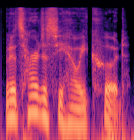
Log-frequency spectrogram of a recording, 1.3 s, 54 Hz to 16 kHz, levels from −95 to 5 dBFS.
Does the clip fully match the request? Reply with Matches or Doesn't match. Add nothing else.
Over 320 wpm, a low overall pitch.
Matches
